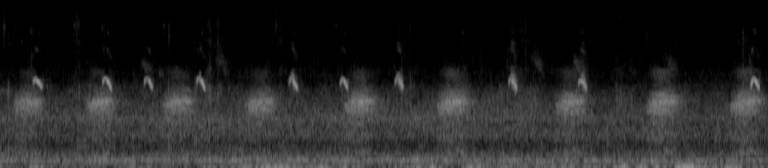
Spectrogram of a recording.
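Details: At a UK nest, mother and father common blackbird feed young about three or four days old; a steady series of short sharp upward-flicking notes, each with a soft husky lower note, roughly every half to three-quarters of a second.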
